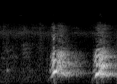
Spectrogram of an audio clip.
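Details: Leo the dog barks during a game of fetch, giving two abrupt, forceful barks about 0.4 seconds apart, each rough and mid-pitched with a quick decay, in a quiet room.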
